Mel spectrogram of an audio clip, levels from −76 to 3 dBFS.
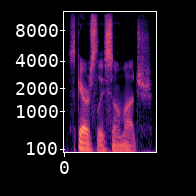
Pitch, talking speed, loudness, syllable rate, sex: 85 Hz, 155 wpm, -20 LUFS, 4.8 syllables/s, male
